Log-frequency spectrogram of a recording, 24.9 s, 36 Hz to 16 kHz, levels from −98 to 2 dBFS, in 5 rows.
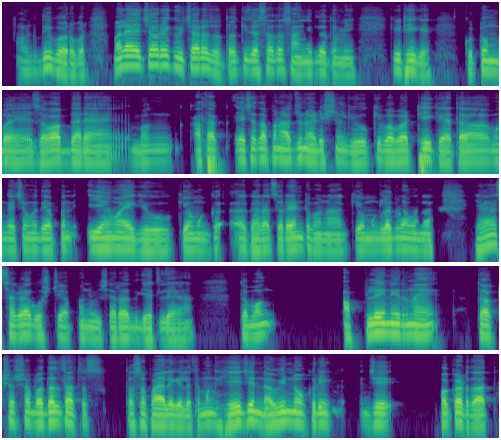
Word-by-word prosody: अगदी 110 +5 -4
बरोबर. 110 -8 0 0.3
मला 140 +5 +4
याच्यावर 165 +1 +4
एक 165 -2 +1
विचारायचं 135 -2 +2
होतं, 100 +1 -3
की 125 - -5
जसं 120 0 0
आता 125 +1 0
सांगितलं 105 -1 -3
तुम्ही, 90 -1 -5 0.4
की 120 -2 -1
ठीक 115 -2 0
आहे 90 - -3 0.4
कुटुंब 115 -2 -1
आहे, 95 -1 -1
जबाबदारया 95 +1 +2
आहे, 90 -1 -4 0.2
मग 100 +1 -7 0.3
आता 100 +2 +1 0.3
याच्यात 110 +2 -1
आपण 115 +1 0
अजून 110 +2 0
एडिशनल 100 0 -3
घेऊ, 90 0 -1
की 110 - -4
बाबा 100 0 +3
ठीक 115 -3 +1
आहे, 95 - +2
आता 100 +1 0
मग 100 0 -5
याच्यामध्ये 100 +1 -2
आपण 100 +2 -2 0.2
ई-एम-आय 105 0 +2
घेऊ 90 0 -2
किंवा 100 -1 0
मग 90 -2 -7
अ, 105 - -4
घराचं 100 +1 -1
रेंट 105 +2 +2
म्हणा 90 -2 -4
किंवा 100 -1 -2
मग 100 0 -4
लग्न 105 +1 +1
म्हणा, 95 -1 -1 0.5
ह्या 115 +6 0
सगळ्या 110 +1 +3
गोष्टी 105 0 -4
आपण 100 -1 -5
विचारात 95 +1 0
घेतल्या 90 -1 -3 0.5
तर - - +1
मग 110 +4 0 0.8
आपले 130 +2 +5
निर्णय 115 -2 +3 0.5
तर 115 - +5
अक्षरशः 115 +3 -1
बदलतातच. 115 +1 +4 0.3
तसं 105 +2 -1
पाहायला 100 -1 +5
गेलं 95 -1 +2
तर, - - -5
मग 110 +1 -1
हे 105 +4 +3
जे 135 +3 +5
नवीन 110 +1 +3
नोकरी 115 -1 +2 0.4
जे 110 0 +1 0.5
पकडतात, 105 -4 +5
105 Hz, 170 wpm, -24 LUFS, 95-115 Hz, 0.8 s, आपले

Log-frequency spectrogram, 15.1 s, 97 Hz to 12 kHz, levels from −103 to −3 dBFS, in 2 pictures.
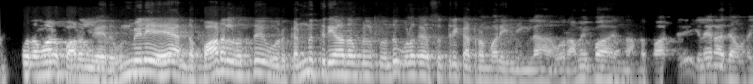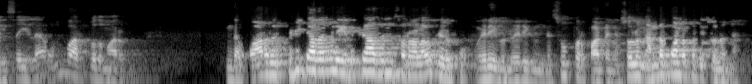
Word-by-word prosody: அற்புதமான 160 +6 +4
பாடல்ங்க. 130 -3 +4
இது 110 - 0
உண்மையிலேயே 185 -1 +5
அந்தப் 130 -4 -1
பாடல் 200 -1 +7
வந்து 165 +3 -1 0.2
ஒரு 130 -2 -3
கண்ணு 190 +3 0
தெரியாதவங்களுக்கு 165 -3 +1
வந்து 180 +5 -2
உலகை 165 0 +1
சுற்றி 155 0 -6
காட்டுற 130 -1 -3
மாரி 120 -1 -4
இல்லைங்களா? 110 +1 -8 0.2
ஒரு 110 -1 -8
அமைப்பா 135 -1 -3 0.3
அந்தப் 110 +1 -15
பாட்டு, 110 0 -8 0.2
இளையராஜாவோட 130 -4 -5
இசையில 130 +3 -17
ரொம்ப - - -24
அற்புதமா - - -16
இருக்கும். - - -26 0.9
இந்தப் 125 0 -11
பாடல் 170 +3 0
பிடிக்காதவங்க 205 +1 +2
இருக்காதுன்னு 190 0 0
சொல்ற 160 -2 0
அளவுக்கு 160 -1 -2
இருக்கும். 140 +2 -11
Very 130 +1 -5
good, 115 -1 -14
very 115 0 -13
good, 100 -3 -20
super 160 0 -12
பாட்டுங்க. 110 -2 -5
சொல்லுங்க, 155 0 -2
அந்தப் 170 0 -2
பாட்ட 170 0 +3
பத்தி 140 -5 -9
சொல்லுங்க. 115 -2 -11
150 Hz, 170 wpm, -22 LUFS, 125-170 Hz, 0.9 s, பாடல்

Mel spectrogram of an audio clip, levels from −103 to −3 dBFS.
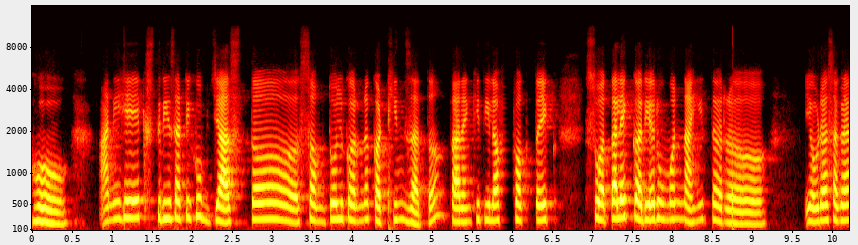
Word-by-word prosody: हो. 200 -4 +1 0.4
आणि 245 +6 -3
हे 280 - +3
एक 285 0 -2
स्त्रीसाठी 275 0 -1
खूप 300 -6 -1
जास्त 210 0 +4 0.7
समतोल 255 +2 +1
करणं 245 0 0
कठीण 235 +3 -1
जातं. 220 - -2
कारण 220 0 +2
की 255 - -5
तिला 245 -1 +1 0.2
फक्त 245 -1 -2
एक 250 +1 0 0.5
स्वतःला 270 0 +5
एक 280 0 0
कॅरियर 255 -1 +4
वुमन 260 0 -3
नाही 230 +1 -2
तर 225 -4 -2
अ, 200 - +2 0.9
एवढ्या 230 +1 +2
सगळ्या 245 -1 +1
245 Hz, 145 wpm, -23 LUFS, 220-260 Hz, 0.9 s, स्वतःला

